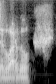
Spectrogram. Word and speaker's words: Eduardo: my name is the real name is eduardo that we pronounce it in spanish eduardo and uh i was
